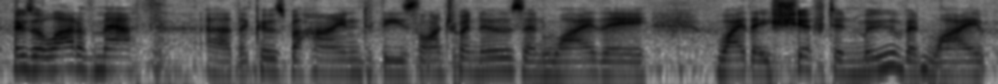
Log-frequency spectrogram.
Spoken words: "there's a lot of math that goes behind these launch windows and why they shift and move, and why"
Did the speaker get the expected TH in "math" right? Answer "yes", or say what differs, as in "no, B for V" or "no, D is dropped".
yes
